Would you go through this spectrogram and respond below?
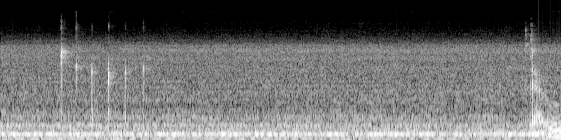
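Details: A steady indoor hum runs throughout, broken by a few sharp clicks early on and a brief rustle near the end.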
